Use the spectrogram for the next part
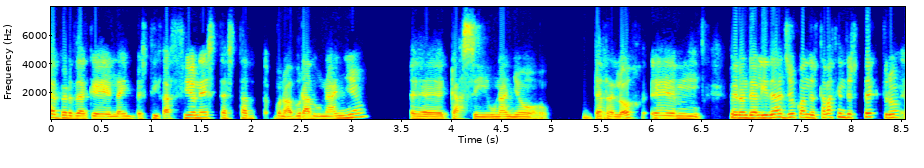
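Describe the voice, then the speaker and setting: A woman with an accent from Spain speaks as an interview guest in a slightly muffled recording. Her voice is on the low side for conversation's reflective, informal flow, as she thinks aloud and often seeks agreement. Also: a little mellow. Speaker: podcast guest, composer and philosopher.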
